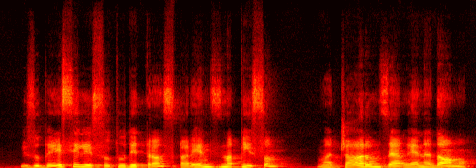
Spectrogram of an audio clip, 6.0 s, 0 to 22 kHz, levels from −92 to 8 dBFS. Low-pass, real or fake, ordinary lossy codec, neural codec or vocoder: none; fake; none; codec, 44.1 kHz, 2.6 kbps, DAC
